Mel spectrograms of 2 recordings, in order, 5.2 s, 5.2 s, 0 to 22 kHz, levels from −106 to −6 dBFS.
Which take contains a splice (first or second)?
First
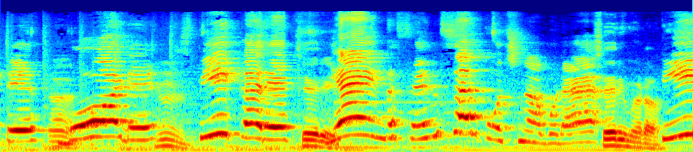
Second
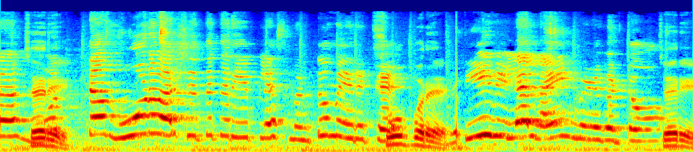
second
